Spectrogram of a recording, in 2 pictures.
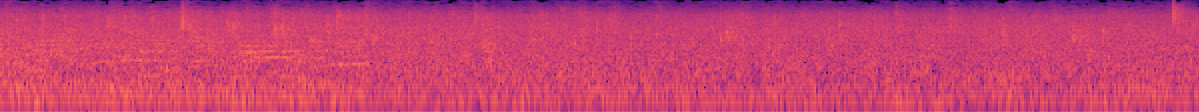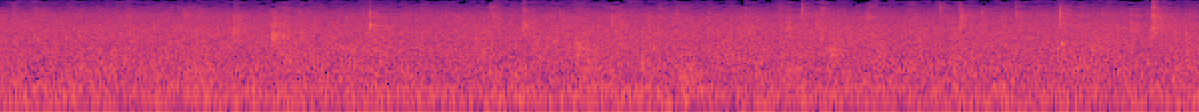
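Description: Steady rain falling: an even hiss with a few separate sharp drop ticks.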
